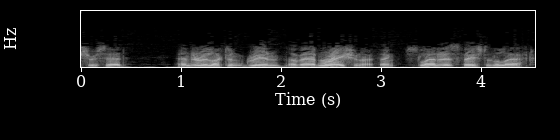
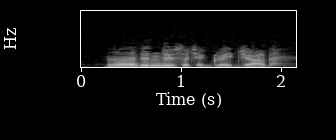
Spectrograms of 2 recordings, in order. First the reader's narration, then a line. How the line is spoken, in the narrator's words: I muttered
